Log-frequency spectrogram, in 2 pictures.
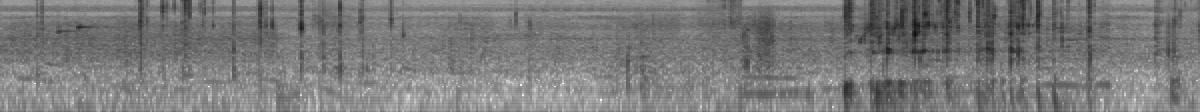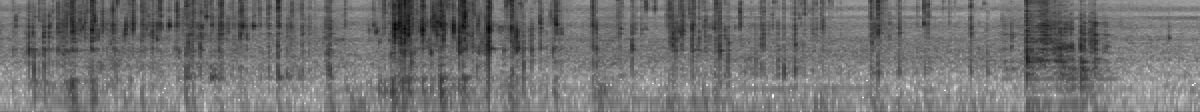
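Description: Jelly liquid poured over colorful mixed fruit, including papaya, in a mould for a watermelon jelly: a steady wet trickle with splashy surges and drips, rising and falling over several seconds.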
